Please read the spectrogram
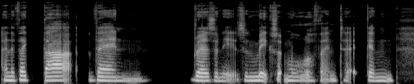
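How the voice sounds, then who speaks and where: Speaking at a moderate pace with a Scottish accent, a woman with a fairly low pitch and fairly even intonation is heard in a dry, close sound with no echo on a very clean recording with a silent background. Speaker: fashion brand founder. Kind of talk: casual interview chat.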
